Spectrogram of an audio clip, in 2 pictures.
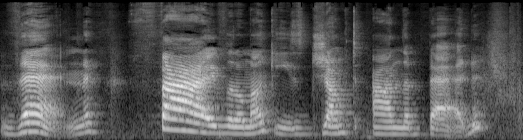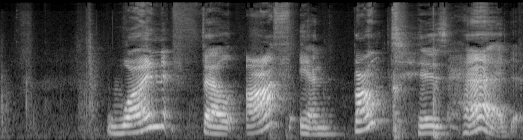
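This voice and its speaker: A woman reading a picture book aloud for young children as a storytime host, with simple, deliberate, singsong phrasing. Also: mid-range voice, big pitch swings, bright, forceful tone. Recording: echoey room.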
